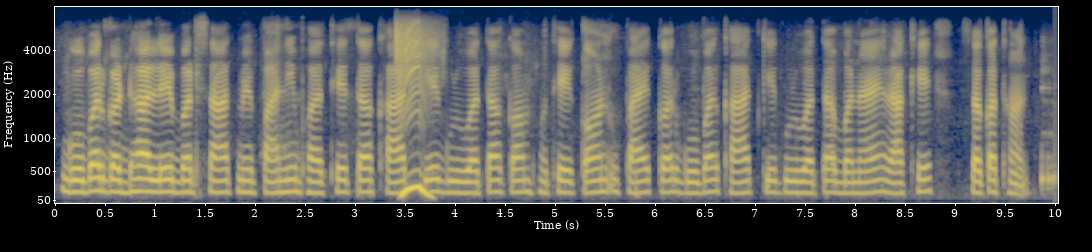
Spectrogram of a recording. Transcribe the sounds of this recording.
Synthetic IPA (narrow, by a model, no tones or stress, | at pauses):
ɡoːbəɾɡəɖʱːalebəɾsaːt̪mẽpaːnibʱəɽt̪ʰet̪ɐkʰaːt̪keɡʊɽʊwət̪akəmɦoːt̪ʰekɔːnʊpaːekəɾɡoːbəɾkʰaːt̪keɡʊɽʊwət̪abənaːẽɾaːkʰe | səkət̪ʰɦən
